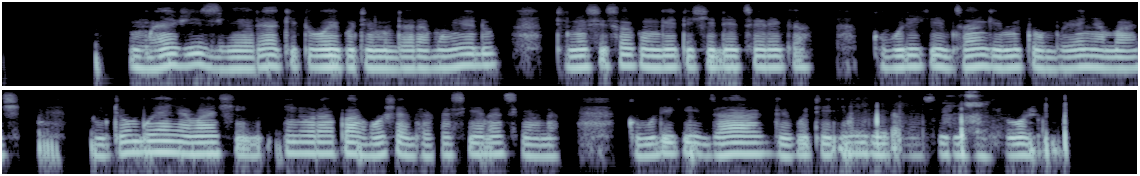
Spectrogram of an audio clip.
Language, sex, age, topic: Ndau, male, 18-24, health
